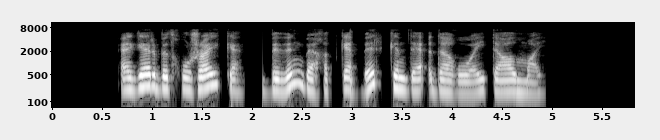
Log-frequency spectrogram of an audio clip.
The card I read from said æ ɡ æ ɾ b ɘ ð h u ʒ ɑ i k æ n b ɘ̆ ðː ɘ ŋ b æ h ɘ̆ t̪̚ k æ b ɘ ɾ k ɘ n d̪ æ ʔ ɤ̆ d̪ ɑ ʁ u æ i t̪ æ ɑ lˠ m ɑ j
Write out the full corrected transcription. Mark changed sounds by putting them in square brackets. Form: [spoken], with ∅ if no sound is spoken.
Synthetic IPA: æ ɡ æ ɾ b ɘ ð [χ] u ʒ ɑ i k æ n b ɘ̆ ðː ɘ ŋ b æ [χ] ɘ̆ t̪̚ k æ b ɘ ɾ k ɘ [m] d̪ æ ʔ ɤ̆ d̪ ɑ ʁ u æ i t̪ æ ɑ lˠ m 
